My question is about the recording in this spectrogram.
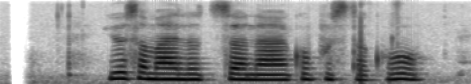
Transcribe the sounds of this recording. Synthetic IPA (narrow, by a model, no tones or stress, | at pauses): josʌmalot͡sʌnakopust̪ʌkɦo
